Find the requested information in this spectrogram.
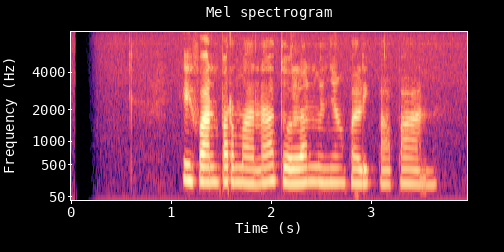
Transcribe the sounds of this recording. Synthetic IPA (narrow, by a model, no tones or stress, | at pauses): ʔifanpərmanad̪̥o̤lanməɲaŋpalɪk̚papan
